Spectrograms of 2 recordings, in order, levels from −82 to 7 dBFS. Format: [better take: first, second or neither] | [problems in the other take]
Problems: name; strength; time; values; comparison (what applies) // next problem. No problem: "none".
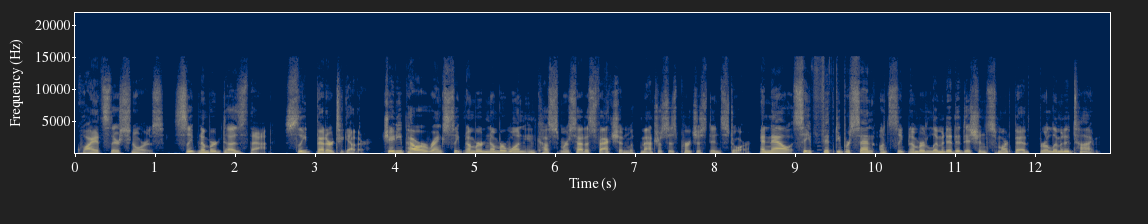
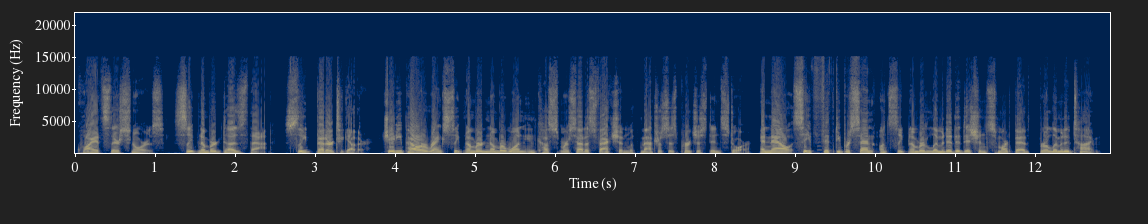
first | distortion; slight; 5% of the sound clipped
